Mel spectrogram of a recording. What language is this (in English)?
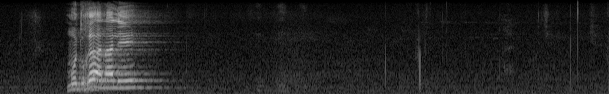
Northern Sotho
